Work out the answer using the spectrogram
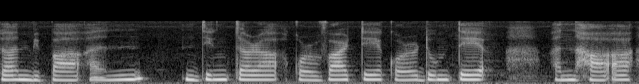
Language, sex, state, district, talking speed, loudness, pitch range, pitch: Mizo, female, Mizoram, Aizawl, 140 wpm, -16 LUFS, 205-220 Hz, 215 Hz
